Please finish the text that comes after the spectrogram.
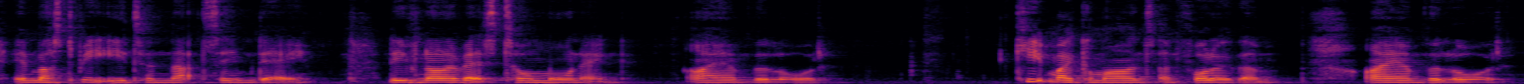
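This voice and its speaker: Young woman, lower-pitched voice, steady scripture reading, phone recording. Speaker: Bible reading creator.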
